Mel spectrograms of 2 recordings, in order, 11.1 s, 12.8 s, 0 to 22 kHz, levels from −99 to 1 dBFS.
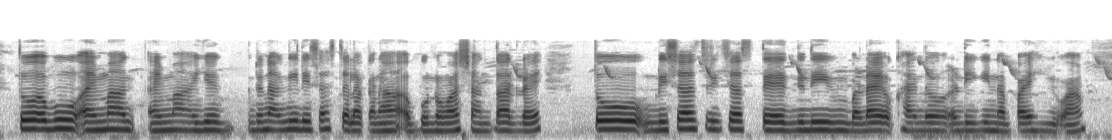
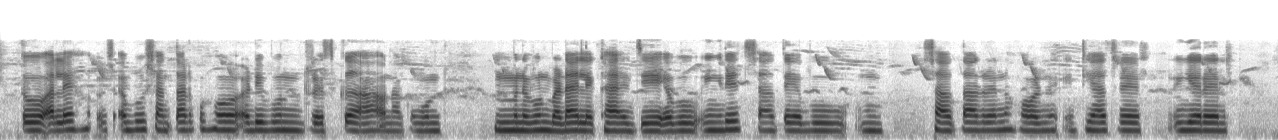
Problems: none marked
